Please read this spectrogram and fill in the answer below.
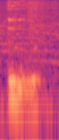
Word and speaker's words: u: Remember to say the u and not you.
